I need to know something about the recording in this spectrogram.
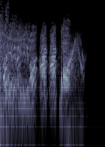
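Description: Cartoon sound effects from the Klasky Csupo logo, warbling and springy. After a dense opening comes two quick bursts and one longer one with a rising sweep, and then the sound cuts off suddenly.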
